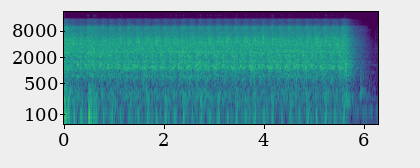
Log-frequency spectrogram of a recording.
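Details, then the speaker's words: Circa 1983–84 BMW R65 twin, first start attempt on starting fluid: cranking with ragged, uneven firing and popping for a few seconds, then dies; carbs to be pulled and cleaned. "Alright, well, it was enough pops and bangs for us to Let's pull these carbs off and clean them out because I don't really want to run a bunch of junk through there."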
